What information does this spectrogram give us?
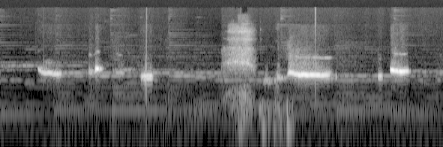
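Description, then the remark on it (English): A person, asked to whistle in front of everyone, whistles a short, wavering tune with a series of breathy notes and brief pauses, plus a scratchy rustle midway; no one speaks. “What I want to know, though, is can you right now, in front of everyone, whistle for me?”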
